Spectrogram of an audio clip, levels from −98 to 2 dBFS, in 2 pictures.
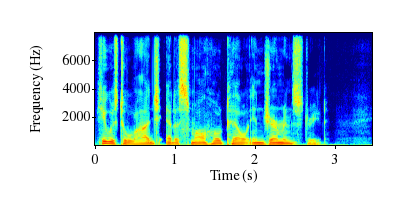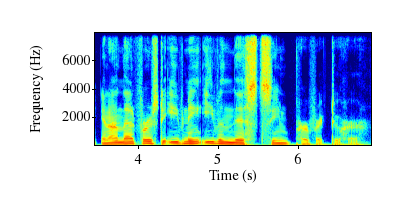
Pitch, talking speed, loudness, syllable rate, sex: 95 Hz, 190 wpm, -19 LUFS, 5.0 syllables/s, male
